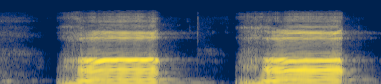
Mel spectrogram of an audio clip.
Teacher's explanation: حلق کا گلے کا جو آخری حصہ ہے وہاں سے ادا ہوگا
